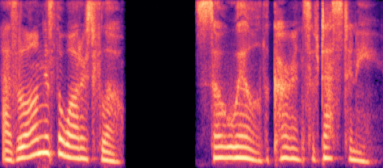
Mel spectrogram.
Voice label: touch, en; cookierunwiki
